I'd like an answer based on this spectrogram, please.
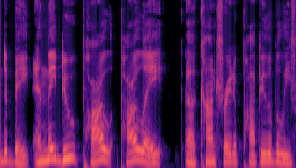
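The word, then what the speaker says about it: Parler: and they do par parlay uh contrary to popular belief i always call it parlor even though they pronounce the website parlay but it's spelled parlor p-a-r-l-e-r it's not up right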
